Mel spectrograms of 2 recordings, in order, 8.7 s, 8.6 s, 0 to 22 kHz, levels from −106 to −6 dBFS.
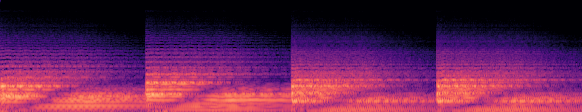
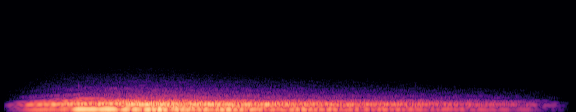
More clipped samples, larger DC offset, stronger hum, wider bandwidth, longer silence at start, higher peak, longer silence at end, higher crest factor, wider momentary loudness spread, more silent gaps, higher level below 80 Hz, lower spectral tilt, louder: neither; neither; neither; first, 7.2 kHz vs 0.8 kHz; second, 0 s vs 0.4 s; second, -14 dBFS vs -10 dBFS; second, 0 s vs 1.4 s; about the same, 18 dB vs 16 dB; second, 11 LU vs 21 LU; neither; second, -46 dBFS vs -30 dBFS; second, -9 dB/octave vs -19 dB/octave; second, -32 LUFS vs -26 LUFS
